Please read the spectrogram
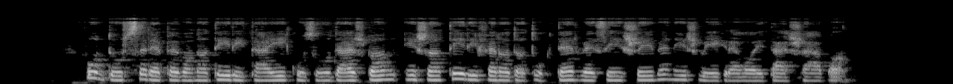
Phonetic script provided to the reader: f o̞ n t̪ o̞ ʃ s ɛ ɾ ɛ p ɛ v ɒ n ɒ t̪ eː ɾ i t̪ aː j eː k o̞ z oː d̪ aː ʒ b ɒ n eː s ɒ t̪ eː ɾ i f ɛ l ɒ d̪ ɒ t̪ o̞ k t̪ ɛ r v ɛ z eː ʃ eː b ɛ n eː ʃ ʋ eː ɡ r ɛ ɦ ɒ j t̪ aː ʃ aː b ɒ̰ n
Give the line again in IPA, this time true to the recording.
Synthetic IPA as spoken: f o̞ n t̪ o̞ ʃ s ɛ ɾ ɛ p ɛ v ɒ n ɒ t̪ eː ɾ i t̪ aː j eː k o̞ z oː d̪ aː ʒ b ɒ n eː ʃ ɒ t̪ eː ɾ i f ɛ l ɒ d̪ ɒ t̪ o̞ k t̪ ɛ r v ɛ z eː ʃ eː b ɛ n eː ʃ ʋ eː ɡ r ɛ ɦ ɒ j t̪ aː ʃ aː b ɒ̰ n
